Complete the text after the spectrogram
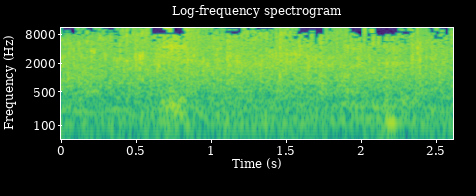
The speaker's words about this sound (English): Can we give ourselves a round of applause?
